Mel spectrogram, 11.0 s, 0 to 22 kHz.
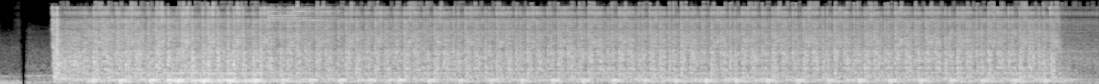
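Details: Detroit 6V92TA diesel in a 1959 Plymouth Belvedere, after starter refit and oil flush: steady starter cranking at about three compression beats a second for ten seconds with no clear catch; cranking without starting.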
